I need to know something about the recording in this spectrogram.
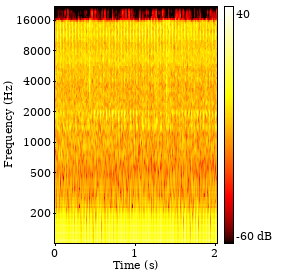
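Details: Saturn Sky, just after replacing the fan controller module to fix overheating: deep lumpy idle pulsing unevenly, running on 3 cylinders.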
